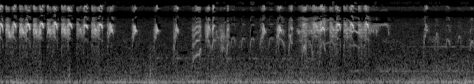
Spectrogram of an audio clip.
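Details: Sogon in full rolling song, played as a stimulation sound to prompt other birds to sing: rapid runs of sharp high chirps and ticks in quick bursts, then scattered lower notes, with faint low rumble underneath.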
